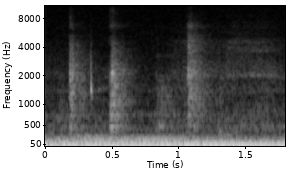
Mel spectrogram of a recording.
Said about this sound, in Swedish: det går att röra sig lite framåt och det är då ni kan höra fotsteg komma gående mot er.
